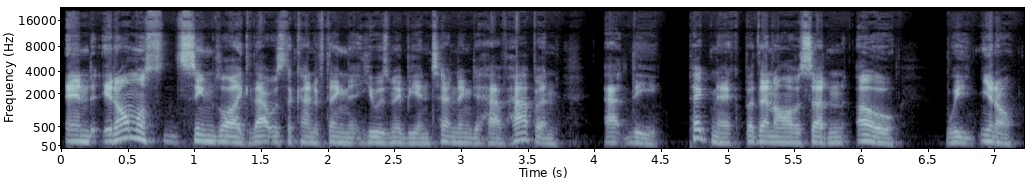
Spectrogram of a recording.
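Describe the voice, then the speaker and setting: A man's voice: mid-range voice, a little fast, pushed and bright. A man co-hosting a reaction show, chatting casually, agreeing and adding comments.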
